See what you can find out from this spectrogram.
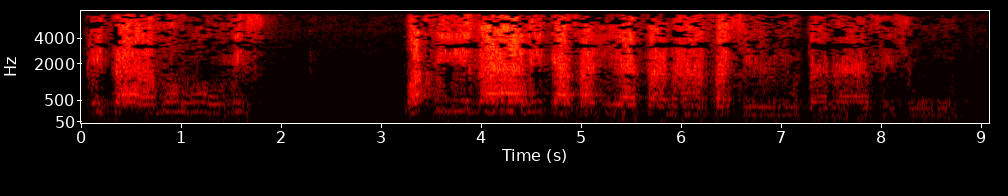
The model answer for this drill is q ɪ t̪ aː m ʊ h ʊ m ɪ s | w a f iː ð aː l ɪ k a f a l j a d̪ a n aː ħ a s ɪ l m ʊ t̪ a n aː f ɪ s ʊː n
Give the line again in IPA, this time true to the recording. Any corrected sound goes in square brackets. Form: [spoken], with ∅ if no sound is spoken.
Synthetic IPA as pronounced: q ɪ t̪ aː m ʊ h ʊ m ɪ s | w a f iː ð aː l ɪ k a f a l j a [t̪] a n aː [f] a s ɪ l m ʊ t̪ a n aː f ɪ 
